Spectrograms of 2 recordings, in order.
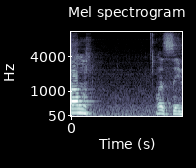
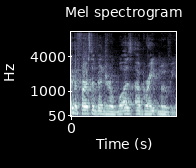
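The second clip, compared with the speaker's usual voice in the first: normal talking voice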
